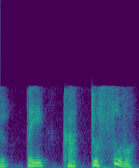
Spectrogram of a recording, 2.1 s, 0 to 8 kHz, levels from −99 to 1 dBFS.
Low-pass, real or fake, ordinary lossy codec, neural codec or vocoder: 7.2 kHz; fake; AAC, 16 kbps; codec, 24 kHz, 1.5 kbps, HILCodec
